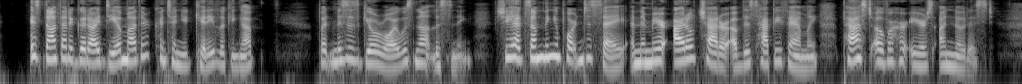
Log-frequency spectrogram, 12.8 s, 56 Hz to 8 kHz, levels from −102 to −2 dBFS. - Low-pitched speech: No, high, 210 Hz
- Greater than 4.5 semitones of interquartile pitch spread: Yes, wide, 5.6 semitones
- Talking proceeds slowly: No, average, 175 wpm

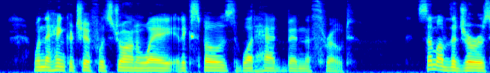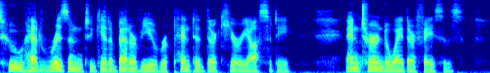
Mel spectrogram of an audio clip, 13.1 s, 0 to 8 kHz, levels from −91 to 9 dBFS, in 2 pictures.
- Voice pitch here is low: Yes, low, 105 Hz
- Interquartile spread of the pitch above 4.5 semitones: No, average, 3.4 semitones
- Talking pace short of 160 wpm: Yes, average, 150 wpm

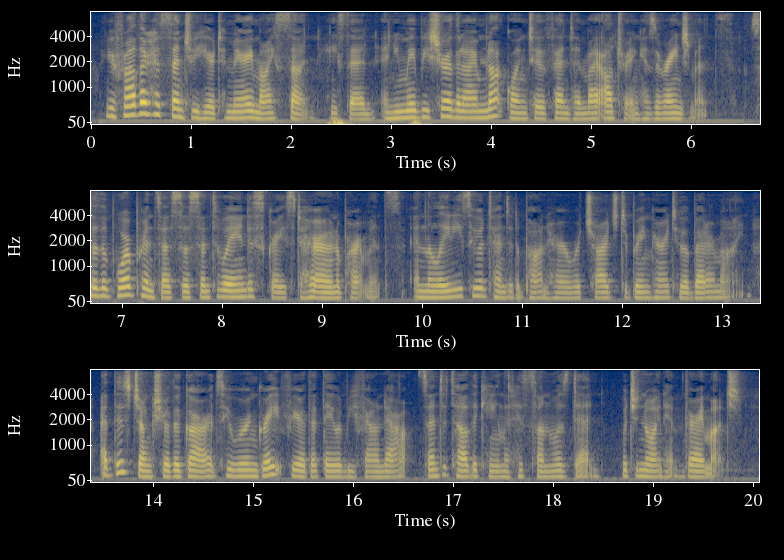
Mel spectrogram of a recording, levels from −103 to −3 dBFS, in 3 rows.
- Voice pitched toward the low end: No, medium, 155 Hz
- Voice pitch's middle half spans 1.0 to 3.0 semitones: Yes, narrow, 2.6 semitones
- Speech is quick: Yes, fast, 265 wpm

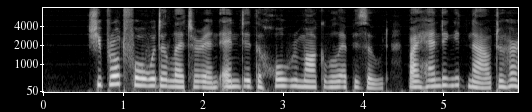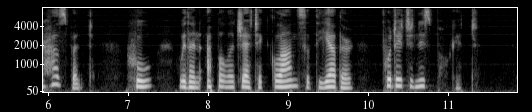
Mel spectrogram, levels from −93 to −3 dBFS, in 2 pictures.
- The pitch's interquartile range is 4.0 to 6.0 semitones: No, average, 2.9 semitones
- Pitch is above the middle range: Yes, high, 205 Hz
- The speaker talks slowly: No, average, 155 wpm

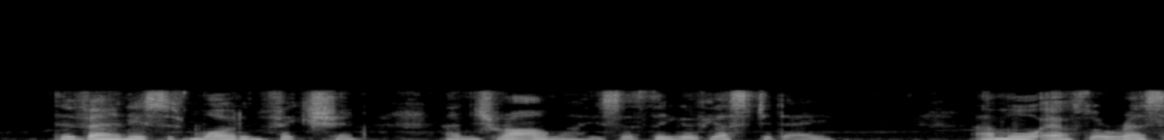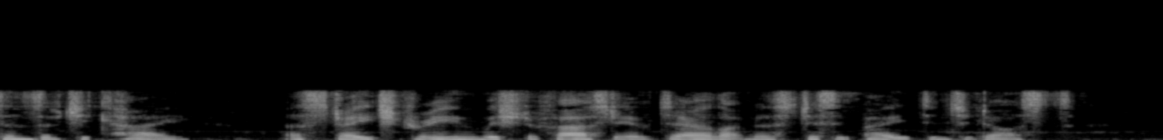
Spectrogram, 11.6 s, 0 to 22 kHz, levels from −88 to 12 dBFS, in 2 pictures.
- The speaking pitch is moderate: No, high, 195 Hz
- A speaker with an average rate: Yes, average, 155 wpm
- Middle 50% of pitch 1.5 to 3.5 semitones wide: Yes, average, 2.9 semitones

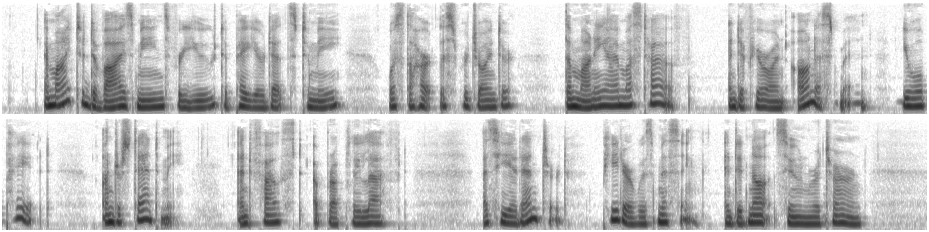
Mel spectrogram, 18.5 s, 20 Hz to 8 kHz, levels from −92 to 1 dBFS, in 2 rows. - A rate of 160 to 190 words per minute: Yes, average, 165 wpm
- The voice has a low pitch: No, medium, 155 Hz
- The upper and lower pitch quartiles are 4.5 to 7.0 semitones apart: No, average, 3.9 semitones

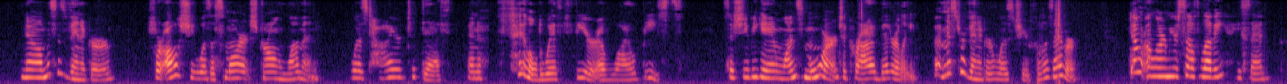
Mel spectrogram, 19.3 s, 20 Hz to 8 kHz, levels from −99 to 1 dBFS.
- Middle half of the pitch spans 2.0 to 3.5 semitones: No, wide, 5.6 semitones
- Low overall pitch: No, very high, 250 Hz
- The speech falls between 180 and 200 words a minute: No, slow, 135 wpm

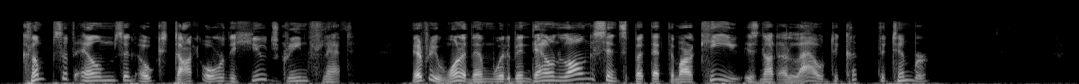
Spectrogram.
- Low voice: No, medium, 150 Hz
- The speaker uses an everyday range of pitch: No, wide, 6.7 semitones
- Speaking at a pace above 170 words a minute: Yes, average, 180 wpm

